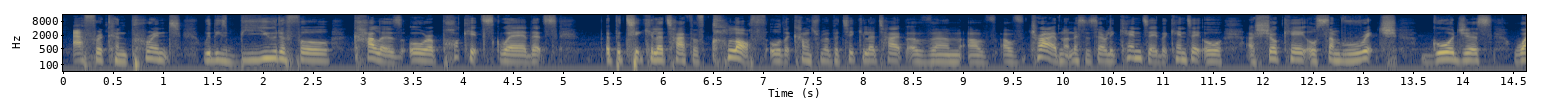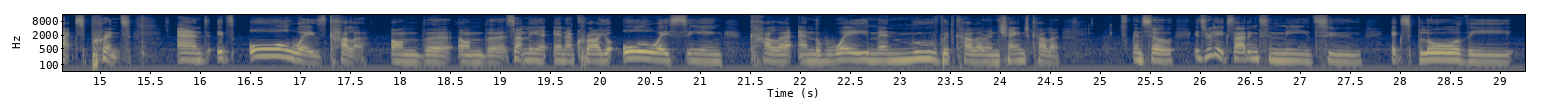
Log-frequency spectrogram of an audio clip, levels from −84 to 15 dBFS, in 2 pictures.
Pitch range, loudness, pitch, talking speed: 145-175 Hz, -24 LUFS, 160 Hz, 150 wpm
